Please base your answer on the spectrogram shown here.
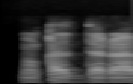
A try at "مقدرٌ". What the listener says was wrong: مقدرون، مقدرون، پہلے پیش لگایا کریں، سب سے پہلے پیش لگایا کریں. زبر زیر آنے کی کوئی وجہ ہوتی ہے.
